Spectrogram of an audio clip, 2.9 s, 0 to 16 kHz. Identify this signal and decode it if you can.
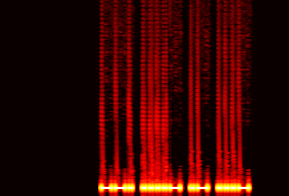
Morse code, heard as a keyed tone, about 35 wpm, 700 Hz. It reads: G4AV
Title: DXCC-100 Call Signs - 4 Characters - 35wpm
